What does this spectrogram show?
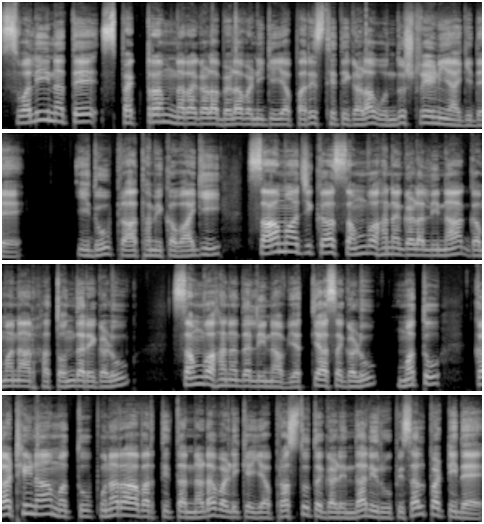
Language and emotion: Kannada, neutral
